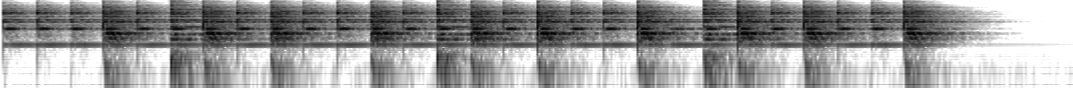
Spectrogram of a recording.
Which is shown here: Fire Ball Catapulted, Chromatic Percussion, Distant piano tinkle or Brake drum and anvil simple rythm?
Brake drum and anvil simple rythm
